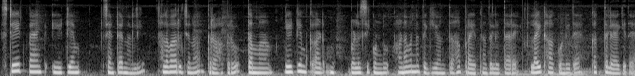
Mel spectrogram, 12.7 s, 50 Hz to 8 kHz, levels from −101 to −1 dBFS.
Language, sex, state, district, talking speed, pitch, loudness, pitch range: Kannada, female, Karnataka, Mysore, 80 wpm, 195 Hz, -25 LUFS, 180-210 Hz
